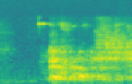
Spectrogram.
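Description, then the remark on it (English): A toilet flushes in the background of a phone call: after a quiet moment, a sudden surge of rushing, gurgling water starts and keeps roaring steadily, with no voices. “There's the flush.”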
